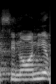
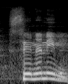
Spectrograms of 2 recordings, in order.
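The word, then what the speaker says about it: synonym: सिनोनिम नहीं कहना है, सिनोनियम नहीं कहना। इसे कहते हैं बच्चों क्या? सिनोनिम। क्या कहते हैं बच्चों? सिनोनिम कहते हैं।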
